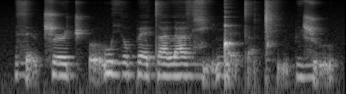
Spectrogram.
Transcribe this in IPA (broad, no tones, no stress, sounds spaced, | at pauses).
z ɛ̰ ʈ͡ʂ ə˞ t͡ʃʼ o̰ w i̤ o̯ p ɛ t a l a z ʑ ḭ ŋ͡ǃ ɛ̰ t a̰ ǀʰ ḭ p i̤ ʐ ṵ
